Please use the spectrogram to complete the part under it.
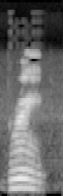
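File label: "brain", Nigerian Pidgin, female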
